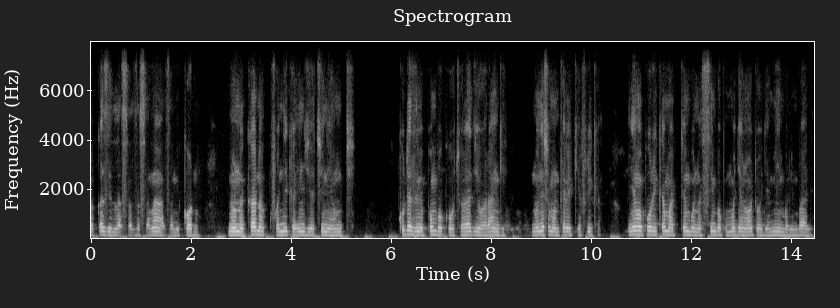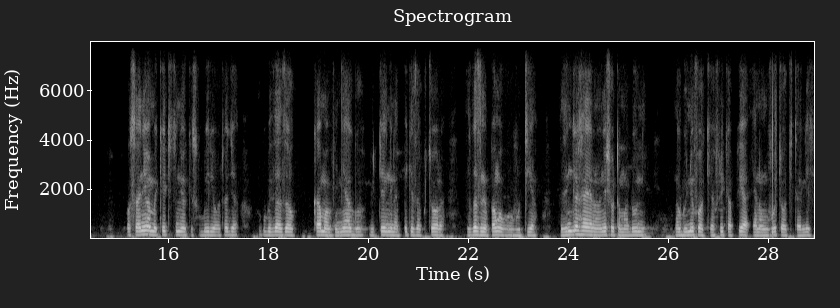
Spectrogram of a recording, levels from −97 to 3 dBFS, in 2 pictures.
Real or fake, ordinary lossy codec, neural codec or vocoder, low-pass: fake; Opus, 24 kbps; vocoder, 44.1 kHz, 128 mel bands every 512 samples, BigVGAN v2; 7.2 kHz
